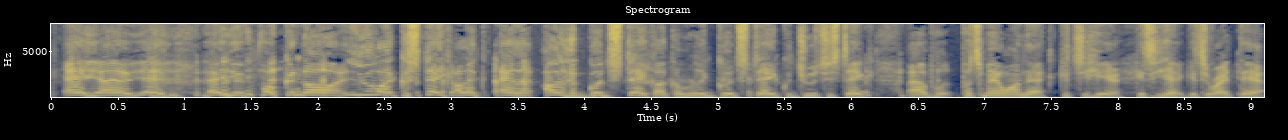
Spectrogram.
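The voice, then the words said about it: Put-on Italian accent, commercial pitchman. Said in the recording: “some Italian dude ... With the accent”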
